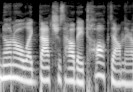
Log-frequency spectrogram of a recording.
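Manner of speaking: usual speaking voice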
